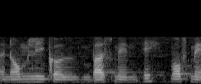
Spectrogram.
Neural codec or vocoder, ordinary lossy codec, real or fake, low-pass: none; none; real; 3.6 kHz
